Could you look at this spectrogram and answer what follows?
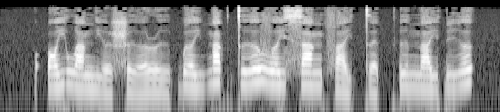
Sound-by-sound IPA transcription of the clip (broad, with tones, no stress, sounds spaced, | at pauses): ʔ ɔ˧˥ j w a˧ ŋ j ɨ˨˩ ʂ ɨ˨˩˨ ə̯ ɹ ɨ˨˩ ɓ ə˧ j ŋ a˦˥ k̚ t̪ ɨ˧˥ ə̯ v ə˧ j s a˧ ŋ f a˨˩ j t̪ ɛ˨˩ t̚ ʔ ɨ˧ n a˧ j ɗ i˧˥ ə̯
